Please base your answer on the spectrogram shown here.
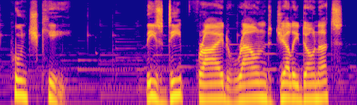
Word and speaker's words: pączki: But instead of king cakes or Mardi Gras madness, the spotlight is on one irresistible treat: pączki, pronounced punchki.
